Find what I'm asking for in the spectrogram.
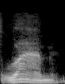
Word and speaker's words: ylem: Well, Gamow, and working with his student Ralph Alpher, he calls the initial substance of the universe LEM, which is spelled Y-L-E-M, which is an ancient Latin term for matter.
